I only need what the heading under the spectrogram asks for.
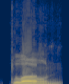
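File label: "blown", American English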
